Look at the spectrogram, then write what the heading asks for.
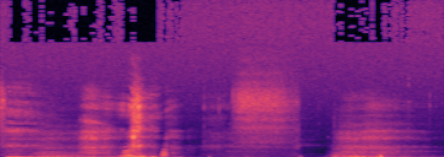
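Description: People breathe together as a calming moment for listeners falling asleep. A few uneven, audible inhales and exhales include a sharp, gasp-like intake and a snort, at faint to moderate loudness.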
